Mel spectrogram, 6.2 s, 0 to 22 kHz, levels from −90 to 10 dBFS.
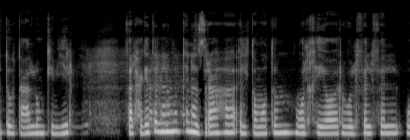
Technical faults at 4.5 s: none

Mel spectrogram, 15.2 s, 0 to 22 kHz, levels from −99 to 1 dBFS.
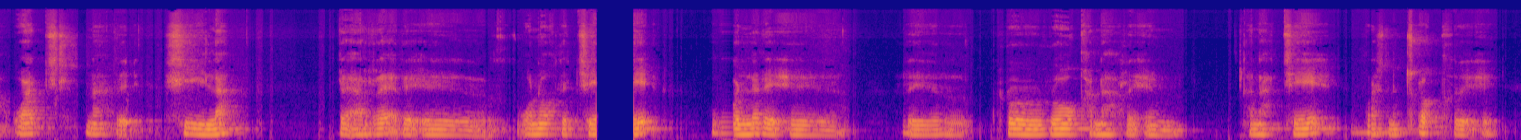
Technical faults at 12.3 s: none

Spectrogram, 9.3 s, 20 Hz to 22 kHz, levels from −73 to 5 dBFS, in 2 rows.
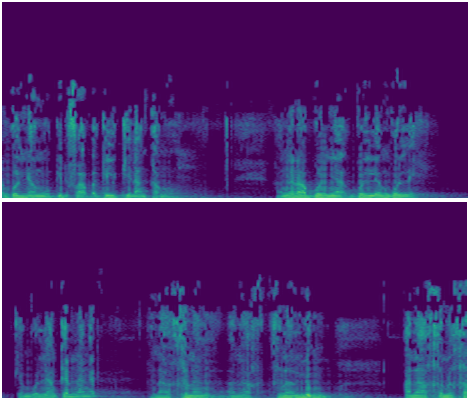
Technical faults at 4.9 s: block size mismatch (padded); MP2 compression

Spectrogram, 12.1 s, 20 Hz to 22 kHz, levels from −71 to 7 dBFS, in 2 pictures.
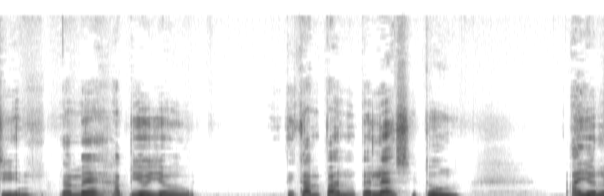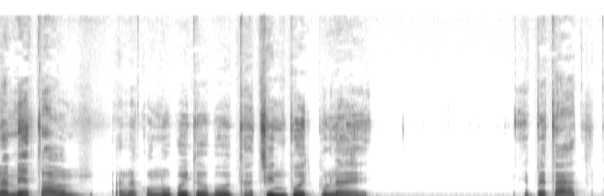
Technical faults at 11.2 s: none

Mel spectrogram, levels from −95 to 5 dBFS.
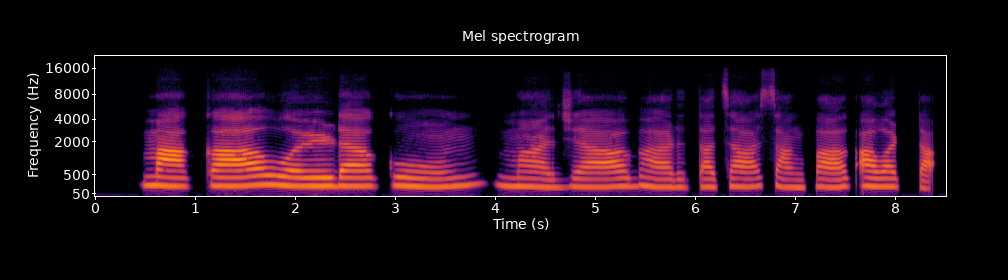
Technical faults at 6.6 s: none

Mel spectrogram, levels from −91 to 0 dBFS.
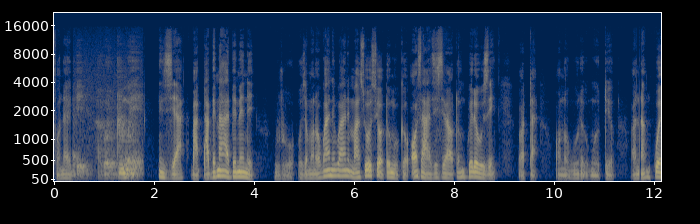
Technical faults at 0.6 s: switch to a distant microphone

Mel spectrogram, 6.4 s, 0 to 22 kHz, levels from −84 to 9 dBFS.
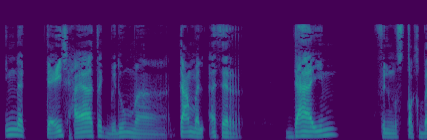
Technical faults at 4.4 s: Vorbis compression; pre-echo

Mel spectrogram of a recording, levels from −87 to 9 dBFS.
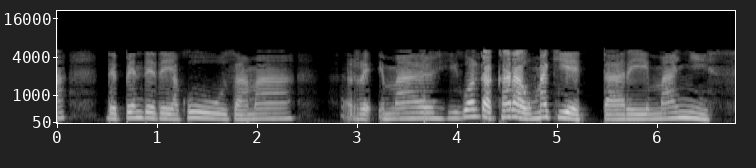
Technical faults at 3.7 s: AAC compression; dropped buffer (overrun)

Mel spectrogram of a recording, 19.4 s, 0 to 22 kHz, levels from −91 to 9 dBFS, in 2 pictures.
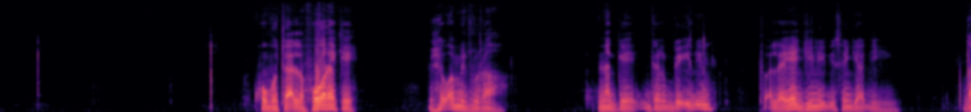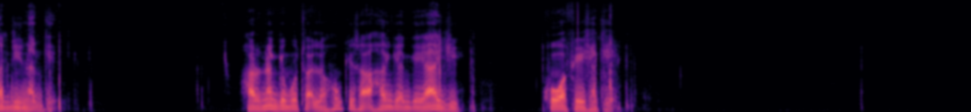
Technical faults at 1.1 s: none

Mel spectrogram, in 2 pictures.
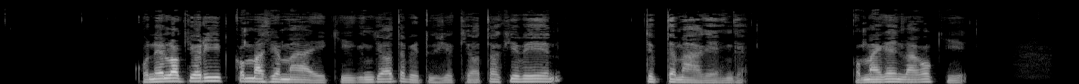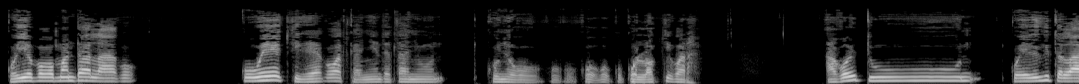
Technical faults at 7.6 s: AAC compression

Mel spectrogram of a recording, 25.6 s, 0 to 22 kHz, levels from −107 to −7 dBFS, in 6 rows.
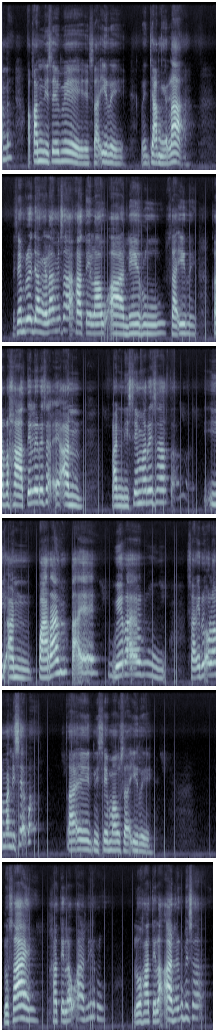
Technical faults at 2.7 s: none

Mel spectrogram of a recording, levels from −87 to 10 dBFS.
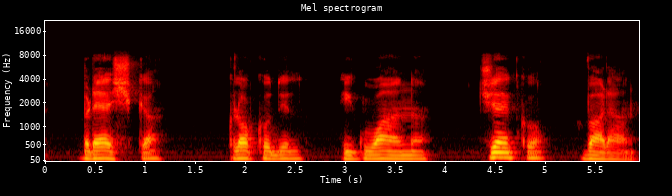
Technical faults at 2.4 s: none

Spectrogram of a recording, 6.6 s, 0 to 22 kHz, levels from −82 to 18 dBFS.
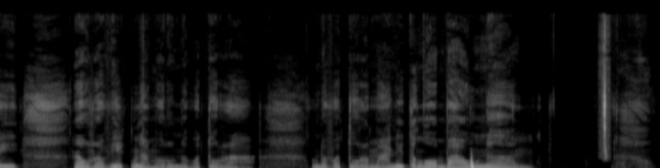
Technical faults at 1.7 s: none

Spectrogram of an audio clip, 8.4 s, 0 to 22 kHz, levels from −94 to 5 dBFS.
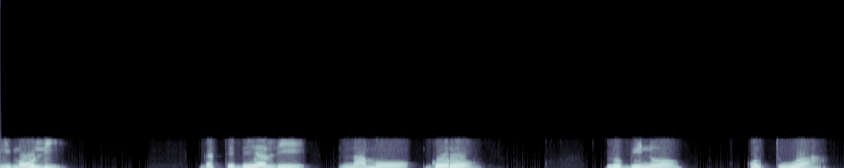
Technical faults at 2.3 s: Bluetooth CVSD headset codec

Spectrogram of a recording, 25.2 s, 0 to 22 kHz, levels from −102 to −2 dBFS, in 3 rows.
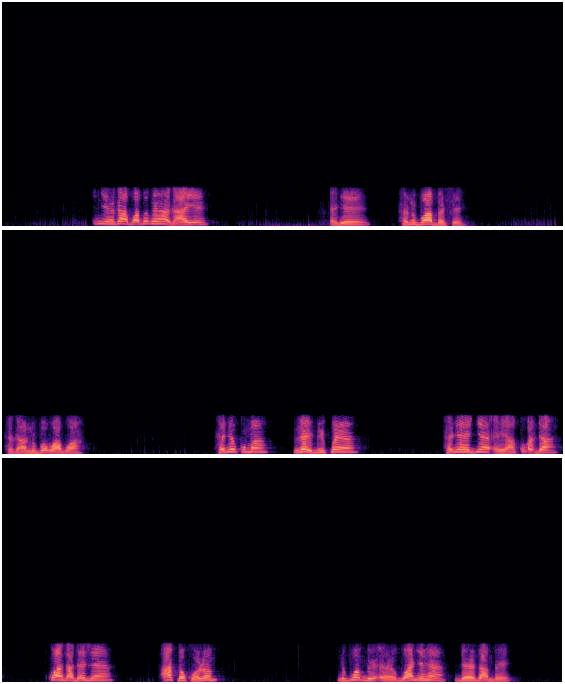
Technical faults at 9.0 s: G.729 codec

